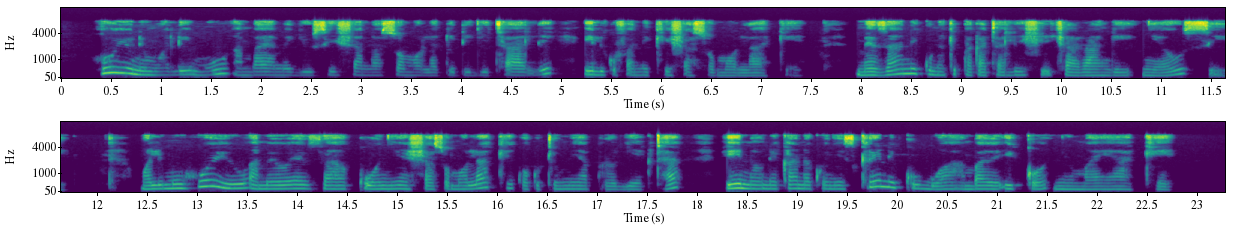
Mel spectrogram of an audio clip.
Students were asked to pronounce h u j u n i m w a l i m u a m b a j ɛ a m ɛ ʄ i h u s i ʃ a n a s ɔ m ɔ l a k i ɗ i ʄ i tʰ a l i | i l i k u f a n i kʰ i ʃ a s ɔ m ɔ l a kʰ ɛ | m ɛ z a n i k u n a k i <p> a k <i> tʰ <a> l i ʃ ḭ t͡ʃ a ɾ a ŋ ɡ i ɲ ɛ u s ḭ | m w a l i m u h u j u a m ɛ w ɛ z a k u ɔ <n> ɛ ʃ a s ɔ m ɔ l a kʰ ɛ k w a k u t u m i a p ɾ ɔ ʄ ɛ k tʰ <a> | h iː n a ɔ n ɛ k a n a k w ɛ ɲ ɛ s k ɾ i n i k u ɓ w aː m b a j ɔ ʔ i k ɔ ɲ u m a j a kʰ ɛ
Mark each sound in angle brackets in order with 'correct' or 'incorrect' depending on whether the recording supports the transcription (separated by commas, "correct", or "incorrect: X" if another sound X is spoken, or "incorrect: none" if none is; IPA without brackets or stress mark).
correct, incorrect: a, correct, incorrect: ɲ, correct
